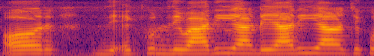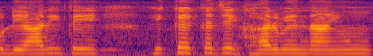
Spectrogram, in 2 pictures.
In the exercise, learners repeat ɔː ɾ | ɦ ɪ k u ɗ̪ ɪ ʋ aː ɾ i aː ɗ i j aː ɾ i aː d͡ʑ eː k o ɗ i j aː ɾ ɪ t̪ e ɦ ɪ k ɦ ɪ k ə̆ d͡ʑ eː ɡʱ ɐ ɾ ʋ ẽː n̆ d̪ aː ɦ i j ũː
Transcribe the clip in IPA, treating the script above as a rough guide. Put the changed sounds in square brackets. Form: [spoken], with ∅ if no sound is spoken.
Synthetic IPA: ɔː ɾ | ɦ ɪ k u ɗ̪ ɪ ʋ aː ɾ i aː ɗ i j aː ɾ i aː d͡ʑ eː k o ɗ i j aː ɾ [i] t̪ e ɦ ɪ k ɦ ɪ k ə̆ d͡ʑ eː ɡʱ ɐ ɾ ʋ ẽː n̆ d̪ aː ɦ i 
